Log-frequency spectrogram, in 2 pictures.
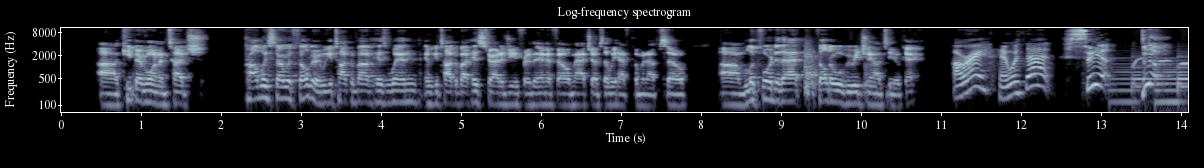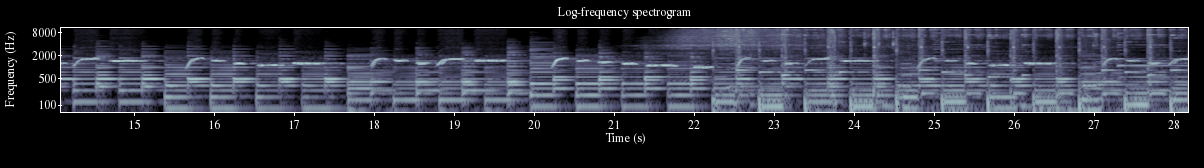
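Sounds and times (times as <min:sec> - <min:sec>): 
speech: 0:00.5 - 0:14.6
upbeat instrumental intro music with whistled melody and plucked chords: 0:13.2 - 0:28.1.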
